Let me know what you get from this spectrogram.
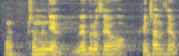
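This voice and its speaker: A man's voice: high voice, moderate pace, in a large hall, natural voice. A man voicing an anxious young man who asks earnest, jumpy questions. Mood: worried. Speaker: voice actor in a live amateur audio drama.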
